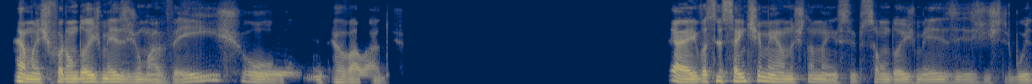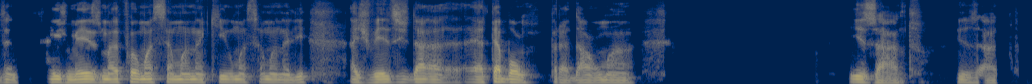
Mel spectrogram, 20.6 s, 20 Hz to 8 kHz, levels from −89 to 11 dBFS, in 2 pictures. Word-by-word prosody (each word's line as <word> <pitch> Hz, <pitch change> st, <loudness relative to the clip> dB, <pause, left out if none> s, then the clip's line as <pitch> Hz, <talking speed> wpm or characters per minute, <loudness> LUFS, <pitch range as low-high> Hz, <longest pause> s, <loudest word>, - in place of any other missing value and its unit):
É, 135 Hz, -, +8 dB
mas 100 Hz, -3 st, +6 dB
foram 110 Hz, -2 st, +4 dB
2 110 Hz, +1 st, +7 dB
meses 110 Hz, -2 st, +4 dB
de 95 Hz, -, -3 dB
uma 90 Hz, -1 st, 0 dB
vez 120 Hz, -, -2 dB
ou 90 Hz, -8 st, -1 dB
intervalados? 95 Hz, -4 st, -4 dB, 2.7 s
É, 105 Hz, -2 st, +8 dB
e 105 Hz, -, +8 dB
você 120 Hz, +6 st, +3 dB
sente 140 Hz, +2 st, +4 dB
menos 105 Hz, -6 st, +3 dB
também, 100 Hz, -6 st, -1 dB
se 85 Hz, 0 st, -9 dB
são 95 Hz, 0 st, -4 dB
2 95 Hz, 0 st, -1 dB
meses 95 Hz, -1 st, -4 dB
distribuídos 90 Hz, +1 st, -7 dB
entre 90 Hz, -2 st, -5 dB, 0.3 s
6 100 Hz, 0 st, +1 dB
meses, 100 Hz, +1 st, +2 dB
mas 100 Hz, 0 st, 0 dB
foi 110 Hz, -, +2 dB
uma 100 Hz, 0 st, +2 dB
semana 100 Hz, -2 st, -1 dB
aqui, 95 Hz, +3 st, -5 dB
uma 100 Hz, -1 st, -2 dB
semana 95 Hz, -1 st, -4 dB
ali, 95 Hz, +3 st, -5 dB, 0.4 s
às 90 Hz, -3 st, -4 dB
vezes 100 Hz, +2 st, -1 dB
dá 95 Hz, -1 st, -2 dB, 0.2 s
é 100 Hz, 0 st, -6 dB
até 95 Hz, +3 st, +2 dB
bom, 100 Hz, -2 st, +2 dB, 0.3 s
para 90 Hz, -4 st, -7 dB
dar 85 Hz, +2 st, -6 dB
uma 85 Hz, -1 st, -6 dB, 2.2 s
Exato, 90 Hz, -7 st, -3 dB, 0.3 s
exato. 85 Hz, -4 st, -9 dB
95 Hz, 125 wpm, -24 LUFS, 90-105 Hz, 2.7 s, É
